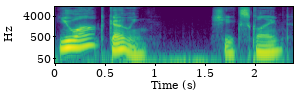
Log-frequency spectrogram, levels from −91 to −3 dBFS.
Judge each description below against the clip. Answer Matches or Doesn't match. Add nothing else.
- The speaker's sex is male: Matches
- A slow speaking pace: Matches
